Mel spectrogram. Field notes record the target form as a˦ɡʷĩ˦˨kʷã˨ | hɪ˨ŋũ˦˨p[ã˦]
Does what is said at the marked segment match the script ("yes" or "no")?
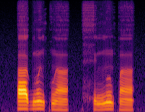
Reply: no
